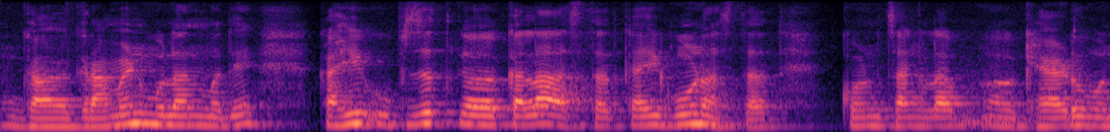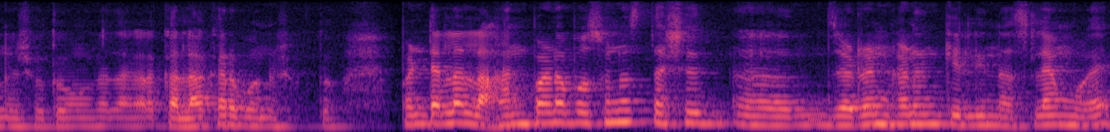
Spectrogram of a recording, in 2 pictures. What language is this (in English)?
Marathi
